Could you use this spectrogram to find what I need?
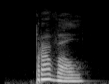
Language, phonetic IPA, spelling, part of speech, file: Russian, [prɐˈvaɫ], провал, noun, Ru-провал.ogg
- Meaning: 1. collapse 2. hole, depression 3. failure, flop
